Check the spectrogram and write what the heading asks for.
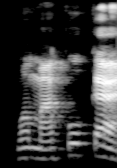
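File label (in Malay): "memakukan", Malay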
